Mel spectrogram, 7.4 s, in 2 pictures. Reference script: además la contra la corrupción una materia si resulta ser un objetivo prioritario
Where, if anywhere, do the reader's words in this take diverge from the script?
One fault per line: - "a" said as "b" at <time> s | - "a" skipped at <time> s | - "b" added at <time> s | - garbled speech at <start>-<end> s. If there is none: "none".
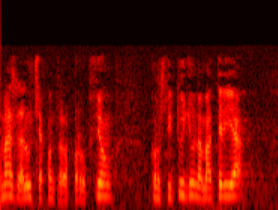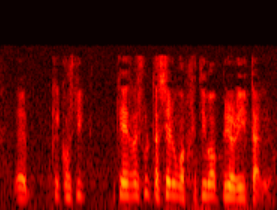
- "lucha" added at 0.3 s
- "constituye" added at 2.0 s
- "si" said as "que" at 5.2 s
